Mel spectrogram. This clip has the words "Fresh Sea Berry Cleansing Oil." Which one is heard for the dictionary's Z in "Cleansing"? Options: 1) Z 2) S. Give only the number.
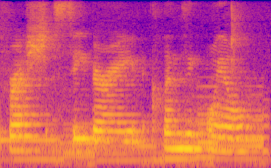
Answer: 1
